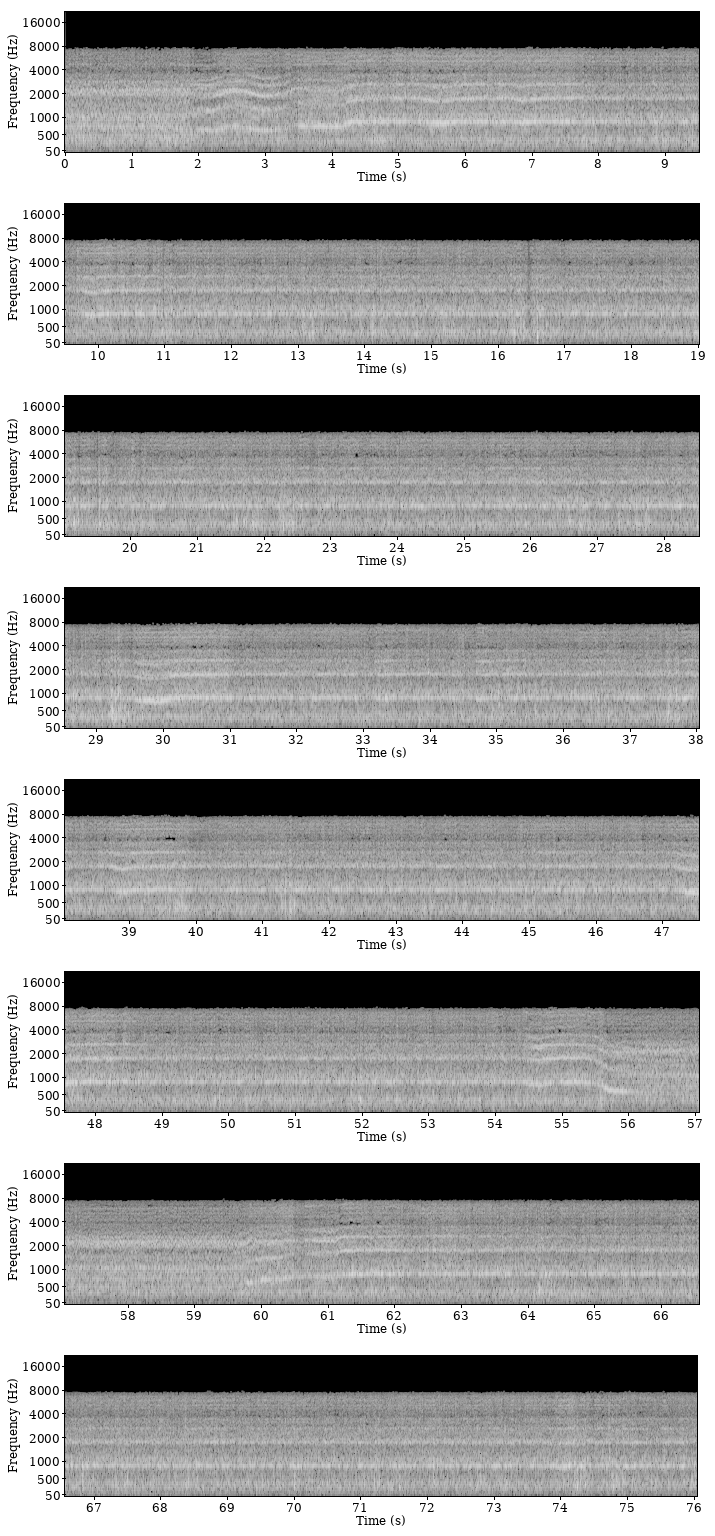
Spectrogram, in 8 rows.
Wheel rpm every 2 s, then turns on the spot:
160, 180, 220, 230, 230, 230, 230, 230, 230, 230, 230, 230, 230, 230, 230, 230, 230, 230, 230, 230, 230, 240, 230, 230, 230, 230, 230, 220, 170, 160, 210, 230, 240, 230, 230, 230, 230, 230.
none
